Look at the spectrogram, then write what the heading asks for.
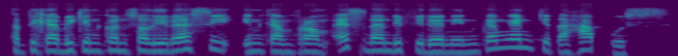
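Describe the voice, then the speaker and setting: A young man with a slightly high voice teaches in a casual, explanatory way. He poses questions and answers them himself. The recording is a little dull. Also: fairly quick, dry recording. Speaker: accounting tutor. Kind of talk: informal explanatory tutoring.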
